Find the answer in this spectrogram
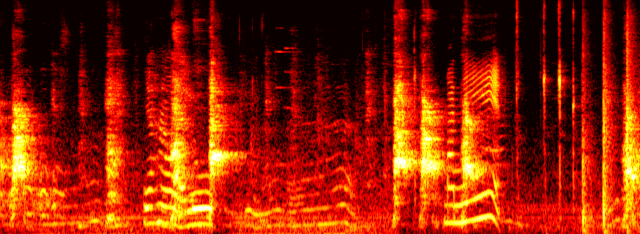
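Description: A dog barking repeatedly in short barks, some with a rising or falling whine. Near the end comes a quick run of sharp clicks or taps.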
